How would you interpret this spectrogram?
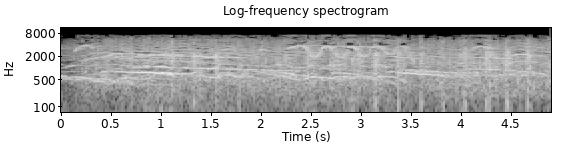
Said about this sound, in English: Well, you have clearly shown by your applause that Beppo is the winner.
